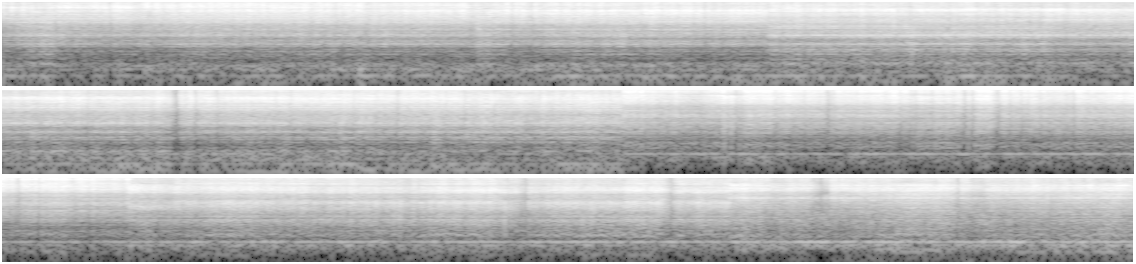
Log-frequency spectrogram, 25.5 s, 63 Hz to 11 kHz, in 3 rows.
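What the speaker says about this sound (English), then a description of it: "I'm gonna go ahead and finish getting it welded out now, and I'm gonna do it in stages and jump around so nothing gets too hot and warps" Welding alternator brackets on a Trackster-tracked machine with a 670 Predator engine, done in short stages: a steady, loud, broad hiss and crackle runs continuously, changing character a couple of times as the welding moves.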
